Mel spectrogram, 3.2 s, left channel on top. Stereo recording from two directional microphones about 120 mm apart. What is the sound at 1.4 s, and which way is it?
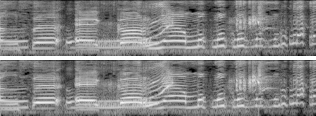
Speech, 5° left (ahead or behind).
